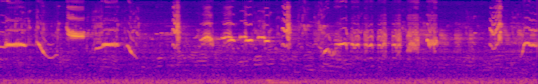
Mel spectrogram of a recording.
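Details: Spreading its tail and ready to fight, an Oriental magpie-robin sings drooping whistles and fast clicking bursts, with short phrases repeated at a steady pace.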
